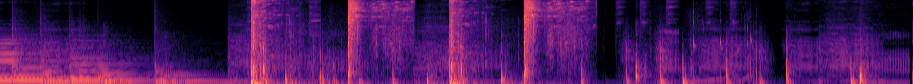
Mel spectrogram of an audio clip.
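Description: Gray glass blocks are placed in Minecraft while a trading hall is built, a series of sharp glassy clinking and breaking sounds in quick irregular succession, loud and close, following a few musical tones.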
